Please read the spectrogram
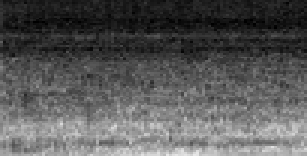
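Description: Water running steadily from a tap into a sink, a constant hiss.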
